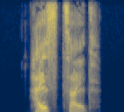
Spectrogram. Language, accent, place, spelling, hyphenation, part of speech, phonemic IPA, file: German, Germany, Berlin, Heißzeit, Heiß‧zeit, noun, /ˈhaɪ̯sˌt͡saɪ̯t/, De-Heißzeit.ogg
- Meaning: "hot age" (period of unusually hot temperatures)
